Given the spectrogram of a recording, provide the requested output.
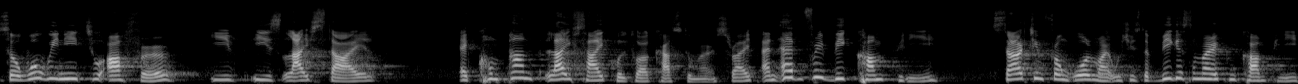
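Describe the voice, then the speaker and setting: In an Italian accent, a woman speaks with a fairly high pitch that swings very widely. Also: moderate pace. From Italy. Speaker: business strategy consultant, keynote speaker. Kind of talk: conference keynote talk.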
